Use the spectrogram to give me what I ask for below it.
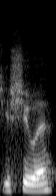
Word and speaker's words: Yeshua: And then when the Messiah, Jesus, Yeshua is the way we pronounce it, when he comes on the scene, all of a sudden this changes to this.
